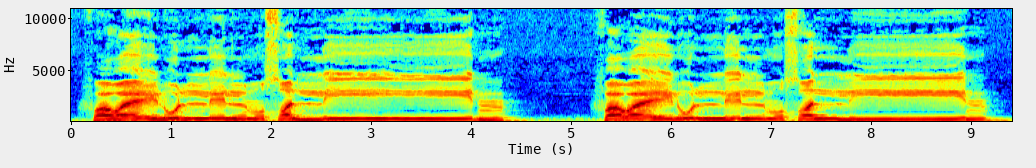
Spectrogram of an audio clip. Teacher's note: فا کو جلدی پڑھیں گے، فا کے اوپر زبر کی حرکت ہے، یہاں یا لین ہے، یا ساکن سے پہلے زبر کی حرکت ہے، اس کو نرمی کے ساتھ جلدی پڑھیں گے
